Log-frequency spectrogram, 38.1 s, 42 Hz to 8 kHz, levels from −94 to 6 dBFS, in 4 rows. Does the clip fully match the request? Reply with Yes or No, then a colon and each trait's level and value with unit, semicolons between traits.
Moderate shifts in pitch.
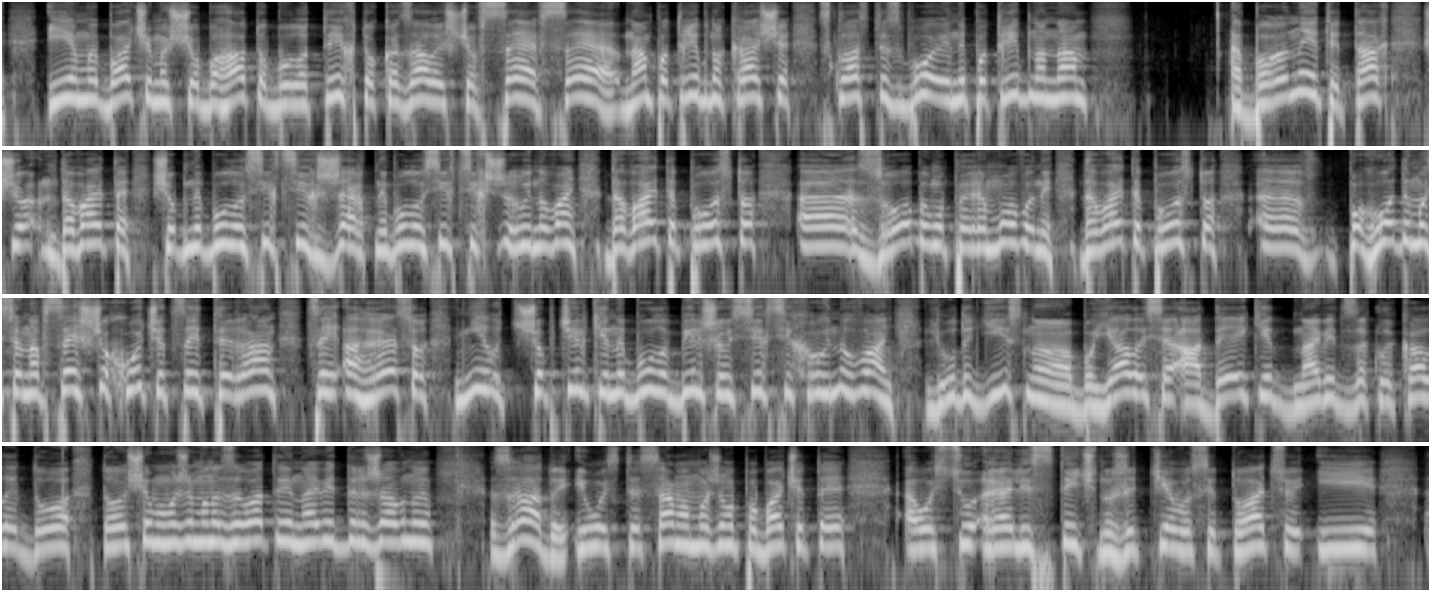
Yes: average, 3.7 semitones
